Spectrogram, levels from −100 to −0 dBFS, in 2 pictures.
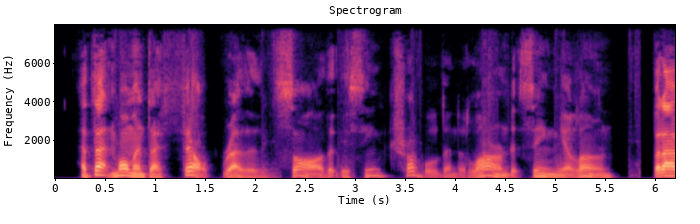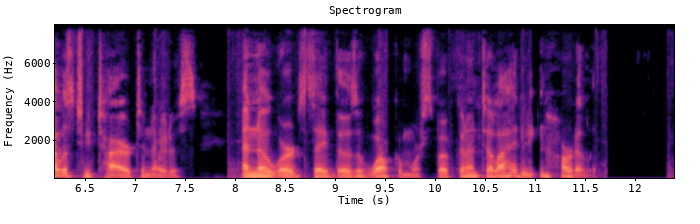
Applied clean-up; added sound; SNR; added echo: neural separator model SepFormer DNS4.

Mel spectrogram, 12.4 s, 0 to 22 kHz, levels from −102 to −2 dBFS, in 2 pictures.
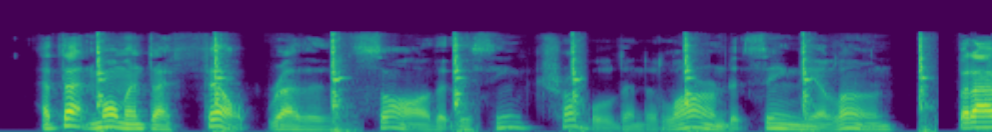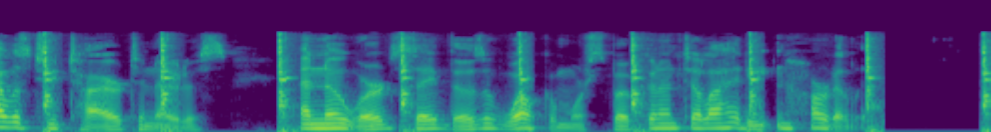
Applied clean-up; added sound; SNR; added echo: none; Clock; 5 dB; none.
